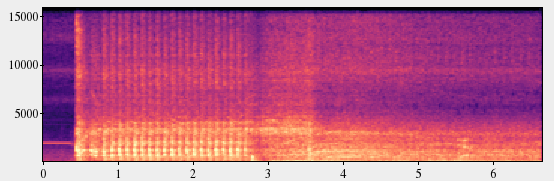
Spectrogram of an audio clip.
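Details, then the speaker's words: 2014 Toyota Camry four-cylinder with a P0171 lean code, restarted after sitting about five minutes: steady cranking for over two seconds before catching (hard start). Owner suspects fuel pressure bleeding off in the tank. "that is definitely the issue i am confident of that like i said i don't know what the actual fuel pressure's supposed to be while running but i got a funny feeling this thing's bleeding off in the tank"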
